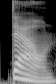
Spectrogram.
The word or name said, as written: down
